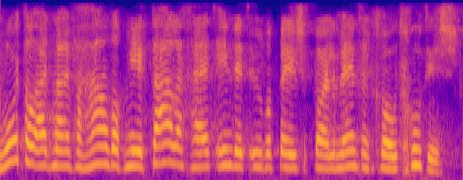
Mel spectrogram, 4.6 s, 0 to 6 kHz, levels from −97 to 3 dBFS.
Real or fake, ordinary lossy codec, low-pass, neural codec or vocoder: fake; AAC, 32 kbps; 5.4 kHz; codec, 16 kHz, 4 kbps, FreqCodec, smaller model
